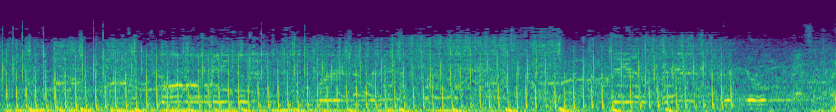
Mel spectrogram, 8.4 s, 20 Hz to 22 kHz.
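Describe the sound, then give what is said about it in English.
Sustained bursts of rapid automatic machine gun fire crackle almost continuously for several seconds at a packed open-air country western concert at 10:30 at night, loud and echoing outdoors, with a dense wash of crowd noise and faint music beneath. “It's a machine gun the guy's using up there.”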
